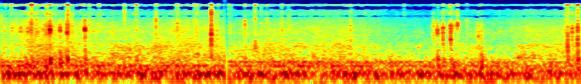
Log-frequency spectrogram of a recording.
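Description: A steady low motor hum with scattered sharp clicks and crackles over it, and one sharper knock a little under three seconds in.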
